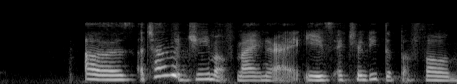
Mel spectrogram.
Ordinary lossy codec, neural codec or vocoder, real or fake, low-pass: none; codec, 16 kHz, 1.1 kbps, Voila-Tokenizer; fake; 7.2 kHz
